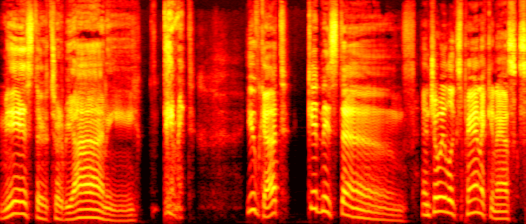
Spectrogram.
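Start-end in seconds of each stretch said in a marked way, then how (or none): 0.0-6.2 low, slow, drawn-out doctor voice. Quoting the doctor's line after being asked for his way of saying it: Iqbal Theba voice. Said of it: "say kidney stones the way he says kidney".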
